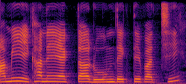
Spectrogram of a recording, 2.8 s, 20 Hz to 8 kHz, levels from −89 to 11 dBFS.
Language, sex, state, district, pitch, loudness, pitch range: Bengali, female, West Bengal, Alipurduar, 260 Hz, -16 LUFS, 245-280 Hz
